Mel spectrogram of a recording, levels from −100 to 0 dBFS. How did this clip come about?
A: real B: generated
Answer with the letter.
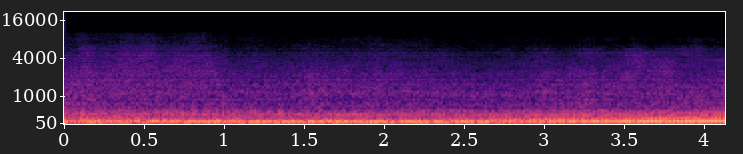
B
